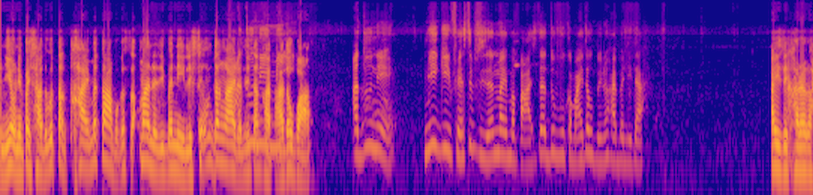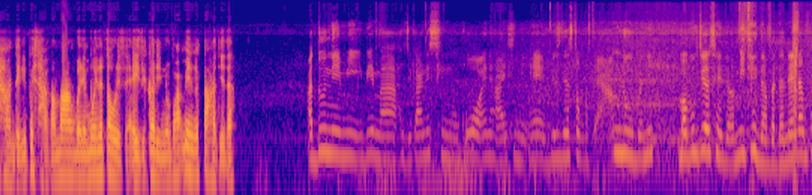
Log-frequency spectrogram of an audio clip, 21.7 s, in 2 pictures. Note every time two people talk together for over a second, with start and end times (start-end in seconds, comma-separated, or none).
none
